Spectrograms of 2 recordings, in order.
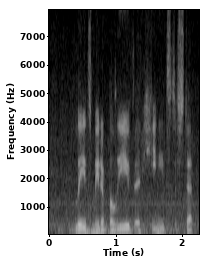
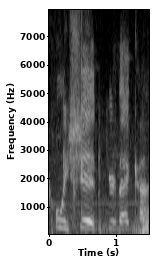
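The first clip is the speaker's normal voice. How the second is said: much higher, louder excited exclamation; starstruck shout; 6 dB louder than usual. Retold or imitated. Fan suddenly recognizes the famous voice guy, high excited shout.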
